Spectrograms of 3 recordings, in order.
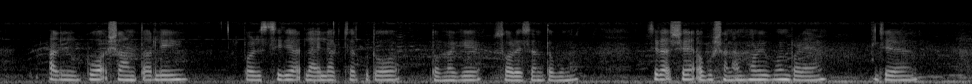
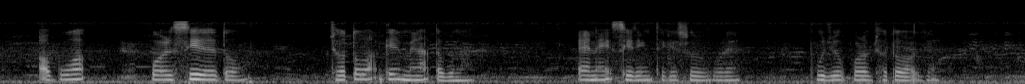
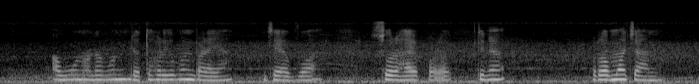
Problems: continuous background conversations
